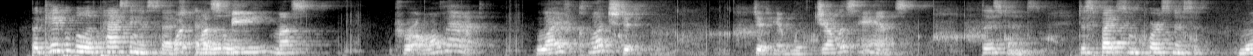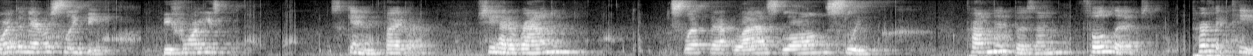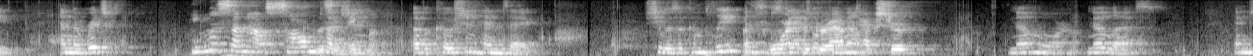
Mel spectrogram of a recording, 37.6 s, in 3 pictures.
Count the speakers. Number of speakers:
two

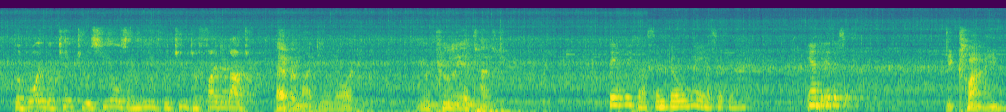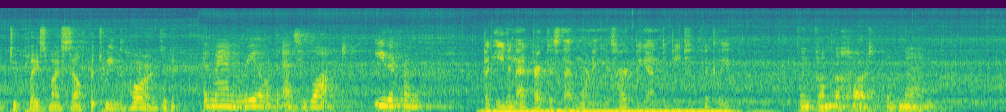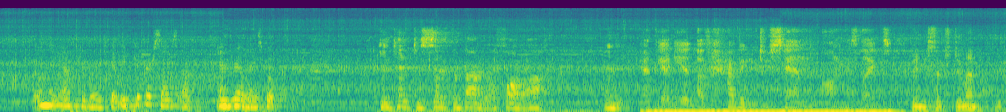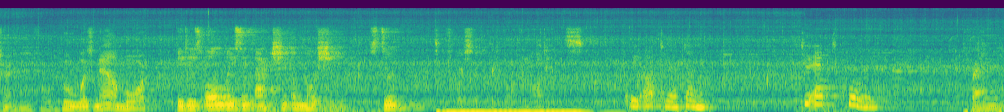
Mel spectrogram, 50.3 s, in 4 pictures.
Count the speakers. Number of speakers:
seven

